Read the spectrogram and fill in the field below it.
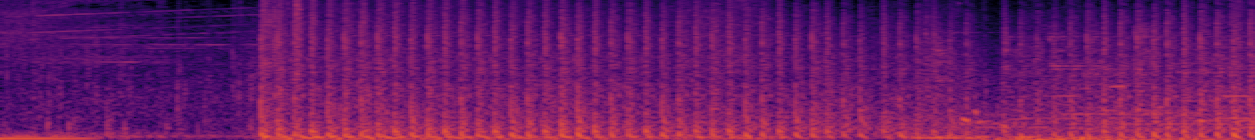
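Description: In a shooter video game, automatic gunfire bursts out after a quieter opening, firing a rapid, continuous stream of shots that carries on to the end with no speech.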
